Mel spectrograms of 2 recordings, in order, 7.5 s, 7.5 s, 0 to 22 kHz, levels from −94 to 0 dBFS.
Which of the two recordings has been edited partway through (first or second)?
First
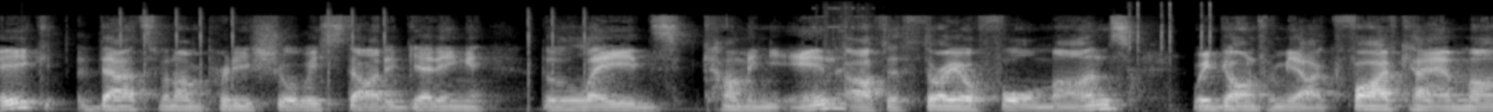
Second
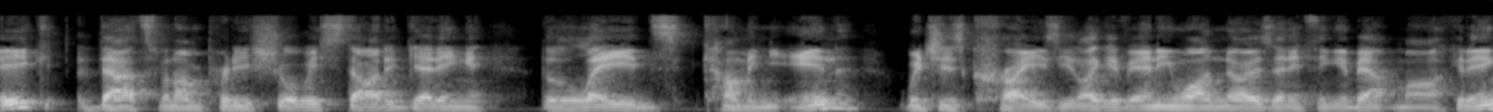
first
